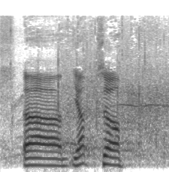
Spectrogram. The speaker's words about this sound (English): Just cheering for doing nothing, basically.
